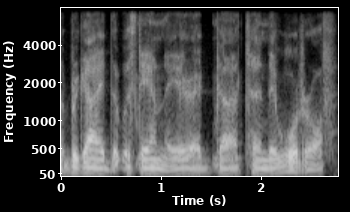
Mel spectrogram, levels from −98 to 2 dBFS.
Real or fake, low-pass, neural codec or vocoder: real; 7.2 kHz; none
